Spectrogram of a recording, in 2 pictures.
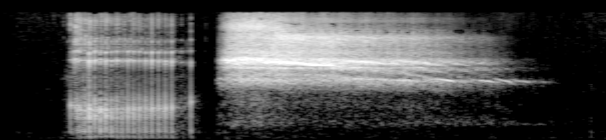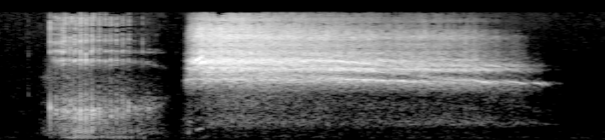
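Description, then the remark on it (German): A sleeping boy snores twice, loud: each time a rough, rattling inhale, then a long whistling exhale that slowly fades. No one speaks. “Nun sieht Tami, wer hier solche Geräusche macht. Es ist …. Mit der Decke bis unter die Nase schläft er noch, tief und fest.”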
